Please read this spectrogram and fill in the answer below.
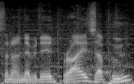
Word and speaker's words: RIZAP: that I never did, Raizapu, or as it's spelt in English, Rizap, the baseball management from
